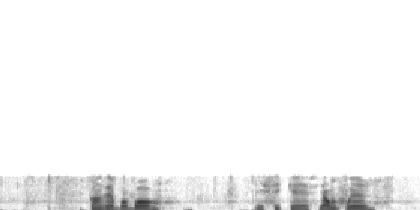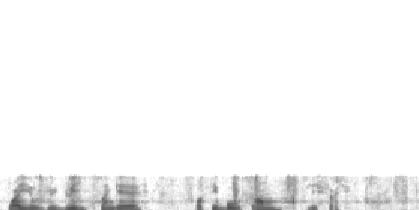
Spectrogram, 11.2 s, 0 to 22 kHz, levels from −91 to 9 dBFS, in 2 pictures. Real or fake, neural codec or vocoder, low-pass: real; none; 3.6 kHz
